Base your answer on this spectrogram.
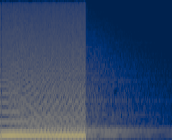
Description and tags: This is a wtf sound. Three saw waves with frequency modulation.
